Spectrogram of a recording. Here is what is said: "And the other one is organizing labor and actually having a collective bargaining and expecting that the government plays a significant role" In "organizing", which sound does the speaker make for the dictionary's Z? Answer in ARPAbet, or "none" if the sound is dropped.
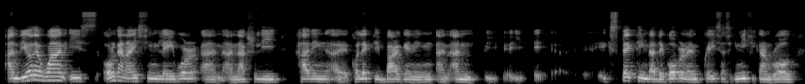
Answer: S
